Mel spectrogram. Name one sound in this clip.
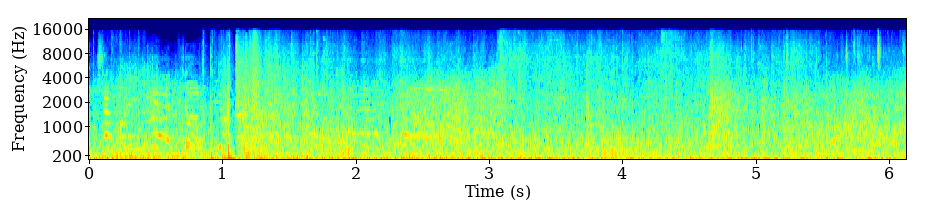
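An explosion booms with a deep rumble nearby.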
